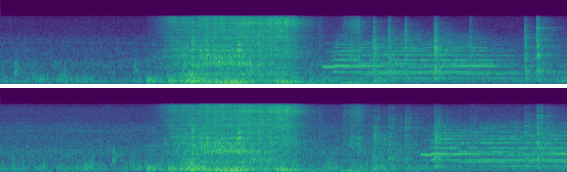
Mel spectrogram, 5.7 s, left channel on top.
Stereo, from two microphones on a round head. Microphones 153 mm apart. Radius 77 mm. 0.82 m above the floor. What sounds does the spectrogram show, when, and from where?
1.5 s a sliding door: 10° left (ahead or behind), 1.5 m
3.7 s a squeak: 75° left (ahead or behind), 2.5 m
